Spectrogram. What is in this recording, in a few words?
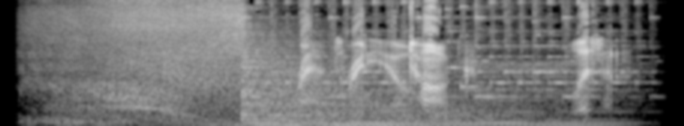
Promo Talk; Rant Radio Talk; RantMedia; Station Promos-Listener Submitted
